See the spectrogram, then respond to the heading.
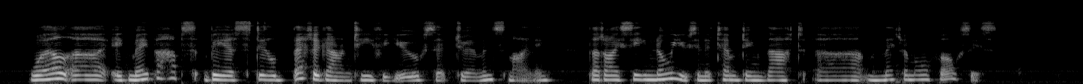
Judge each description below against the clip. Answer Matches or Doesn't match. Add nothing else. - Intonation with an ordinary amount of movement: Doesn't match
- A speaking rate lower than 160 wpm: Matches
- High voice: Matches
